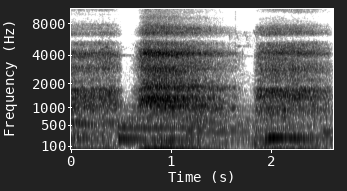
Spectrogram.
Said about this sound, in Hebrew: ומה שנתחיל לעשות זה לנשום באופן עמוק יותר. אז אנחנו רוצות לנשום מהפה.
